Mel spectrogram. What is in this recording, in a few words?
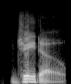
"jato", American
